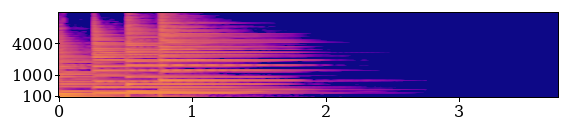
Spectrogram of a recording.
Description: G# Minor Major 7th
